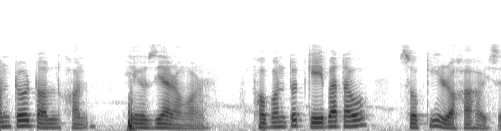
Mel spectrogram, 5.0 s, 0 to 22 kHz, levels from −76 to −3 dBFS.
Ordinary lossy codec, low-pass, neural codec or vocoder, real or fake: none; 5.4 kHz; none; real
